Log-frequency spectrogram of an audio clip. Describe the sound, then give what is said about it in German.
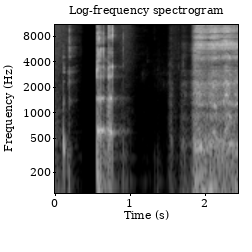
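A loud, drawn-out burp performed on command rises at the end after a few short vocal sounds, a rough low belch that swells and holds to the close. “Auf Kommando kann ich rülpsen”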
